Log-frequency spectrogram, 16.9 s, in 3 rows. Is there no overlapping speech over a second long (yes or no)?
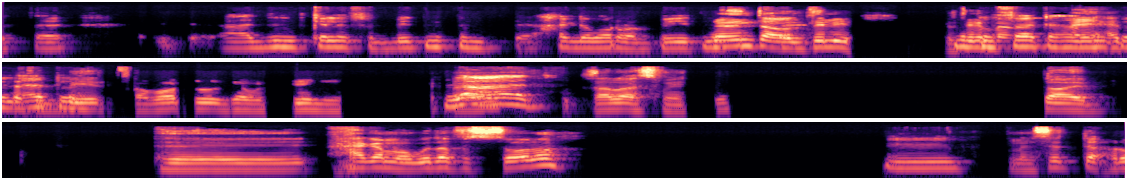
no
